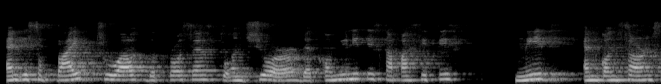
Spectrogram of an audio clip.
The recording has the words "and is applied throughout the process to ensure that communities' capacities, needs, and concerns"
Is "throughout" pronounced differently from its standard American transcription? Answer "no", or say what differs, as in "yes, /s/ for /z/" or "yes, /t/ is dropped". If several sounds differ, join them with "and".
yes, /t/ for /θ/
